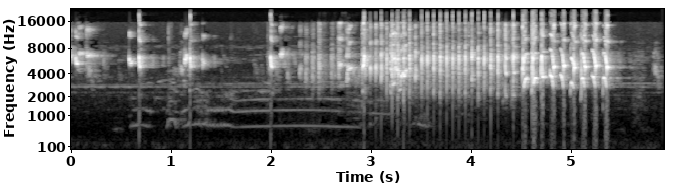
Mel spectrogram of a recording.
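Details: Fighter lovebird long ngekek used as masteran to train other lovebirds: a few sharp chips and a low held whistle, then an accelerating rapid chatter of dense harsh notes lasting nearly three seconds.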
